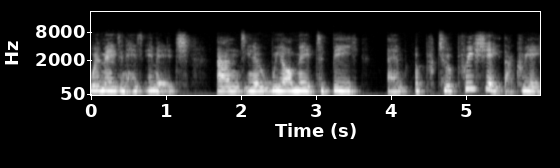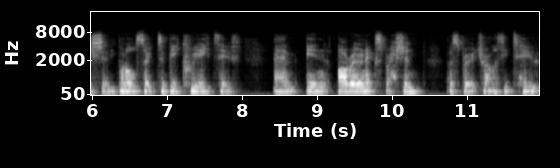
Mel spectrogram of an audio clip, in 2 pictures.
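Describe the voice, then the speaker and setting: Somewhat breathy, this voice with an English accent keeps a fairly even intonation. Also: woman, medium pitch for a woman, fairly slow pace. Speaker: independent advisor to schools on spiritual flourishing. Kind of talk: online presentation.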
